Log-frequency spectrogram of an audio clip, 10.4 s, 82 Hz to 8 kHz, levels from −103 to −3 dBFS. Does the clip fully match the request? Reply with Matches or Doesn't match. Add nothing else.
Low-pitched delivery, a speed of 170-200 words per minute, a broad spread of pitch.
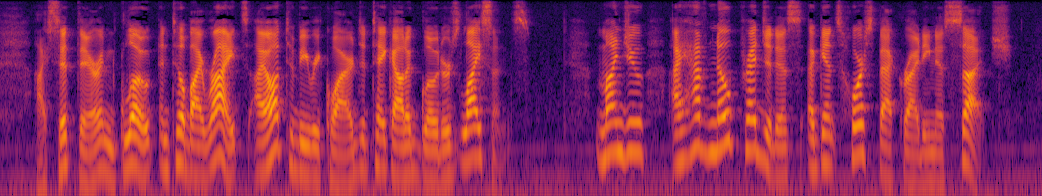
Doesn't match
